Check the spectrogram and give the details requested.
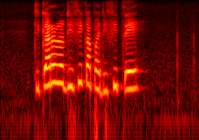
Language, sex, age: Southern Sotho, female, 21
